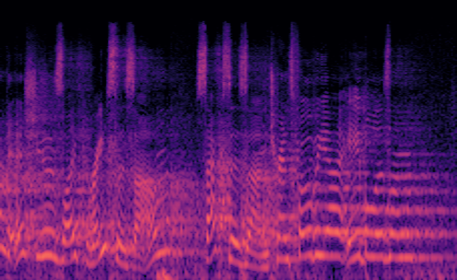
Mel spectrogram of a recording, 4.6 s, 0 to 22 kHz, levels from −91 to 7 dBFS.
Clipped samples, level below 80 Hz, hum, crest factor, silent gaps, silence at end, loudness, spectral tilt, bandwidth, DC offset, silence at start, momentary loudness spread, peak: under 0.1%; -48 dBFS; none; 12 dB; none; 0 s; -28 LUFS; -3.5 dB/octave; 16 kHz; under 0.1%; 0 s; 4 LU; -16 dBFS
